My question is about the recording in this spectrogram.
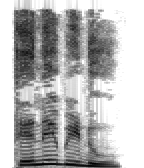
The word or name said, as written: ತನಿಬಿಡು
